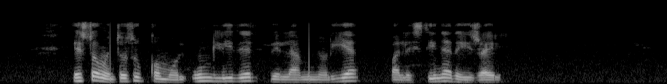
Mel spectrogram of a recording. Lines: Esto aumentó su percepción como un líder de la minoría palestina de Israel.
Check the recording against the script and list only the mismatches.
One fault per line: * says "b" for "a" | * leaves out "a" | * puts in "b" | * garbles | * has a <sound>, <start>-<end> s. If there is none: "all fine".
* leaves out "percepción"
